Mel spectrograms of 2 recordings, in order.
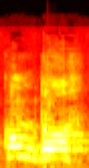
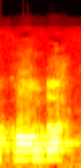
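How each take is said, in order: First: "condor" as con-DOR, the ending held; end-stressed "condor"; stress on last syllable. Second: "condor" as CÔN-dor, first syllable stressed; front-stressed "condor"; wrong stress. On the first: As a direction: land hard on DOR in "condor". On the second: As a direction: hit CON and let dor fall away in "condor". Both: Shown as a demonstration. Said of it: "e não condor".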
